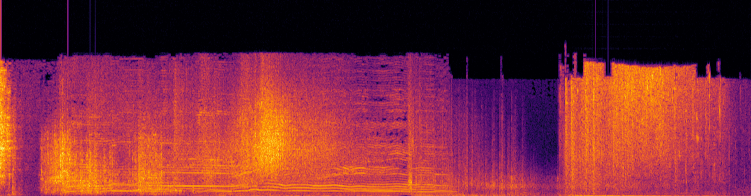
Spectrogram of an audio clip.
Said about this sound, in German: Oh, verdammt. Point Dread ist in tausend Stücke zerbrochen.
